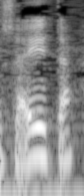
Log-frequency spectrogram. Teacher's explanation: una vocal abierta más otra vocal abierta también formaba el iato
